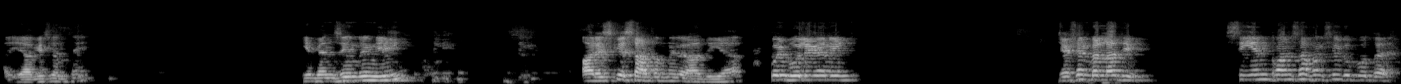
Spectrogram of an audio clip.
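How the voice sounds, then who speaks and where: A man teaching chemistry in a classroom, quizzing students by name and slowly repeating each compound name. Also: high-pitched, a bit bright. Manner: questions students by name, drills terms slowly. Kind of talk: classroom lecture. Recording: roomy, distant, dull lo-fi classroom audio.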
